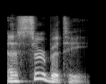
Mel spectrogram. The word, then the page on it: acerbity: British English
